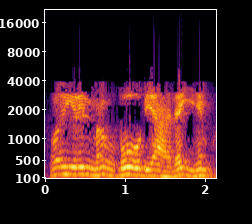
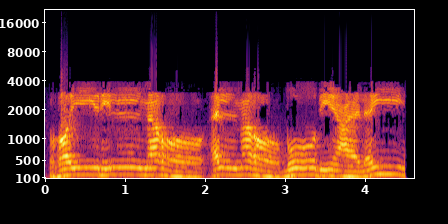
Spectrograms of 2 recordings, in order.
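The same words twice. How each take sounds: First: Recited المغضوب with a short غ, no flow; wrong ghayn. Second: Slow recited المغضوب with a long gargled غ; flowing soft ghayn. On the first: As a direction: pass quickly over the غ in المغضوب. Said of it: "خطأ، ما ينفعش". (ترتيل خاطئ دون رخاوة الغين في «المغضوب») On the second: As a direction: let the sound run on through the غ of المغضوب. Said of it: "فيها رخاوة". (رخاوة الغين وجريان الصوت في «المغضوب») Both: Shown as a demonstration.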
